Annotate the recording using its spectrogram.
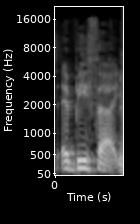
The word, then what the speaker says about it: Ibiza: it's Ibiza. You're saying it wrong. I'm like, I know, but we say Ibiza in the U.S.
